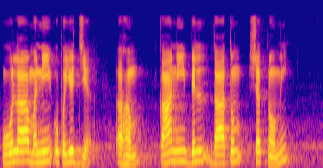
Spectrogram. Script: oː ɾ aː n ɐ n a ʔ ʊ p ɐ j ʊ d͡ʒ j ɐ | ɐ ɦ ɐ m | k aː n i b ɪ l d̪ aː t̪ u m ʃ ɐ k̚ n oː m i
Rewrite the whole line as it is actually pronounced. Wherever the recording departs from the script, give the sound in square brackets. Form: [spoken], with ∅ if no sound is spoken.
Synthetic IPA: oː [l] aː [m] ɐ n [i] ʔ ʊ p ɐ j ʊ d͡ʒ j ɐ | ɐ ɦ ɐ m | k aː n i b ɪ l d̪ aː t̪ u m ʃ ɐ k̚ n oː m i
